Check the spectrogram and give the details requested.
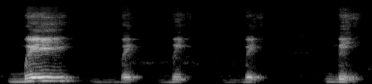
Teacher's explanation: the air with which I pronounce it seems to be sucked in not um released explosively.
